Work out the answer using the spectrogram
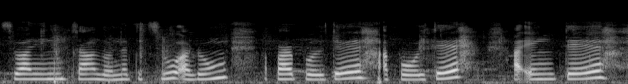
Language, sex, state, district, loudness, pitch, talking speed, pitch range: Mizo, female, Mizoram, Aizawl, -17 LUFS, 245 Hz, 155 wpm, 235-265 Hz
